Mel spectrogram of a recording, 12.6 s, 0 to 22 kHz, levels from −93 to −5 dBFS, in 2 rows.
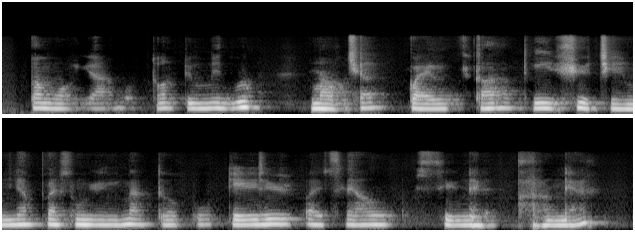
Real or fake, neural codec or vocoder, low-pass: fake; codec, 16 kHz, 0.5 kbps, FunCodec, trained on Chinese and English, 25 frames a second; 7.2 kHz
